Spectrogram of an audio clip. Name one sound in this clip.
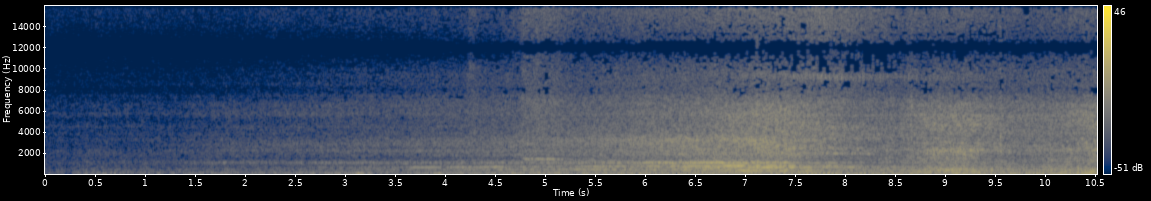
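An electric train approaches and rushes past close by, growing steadily louder.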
